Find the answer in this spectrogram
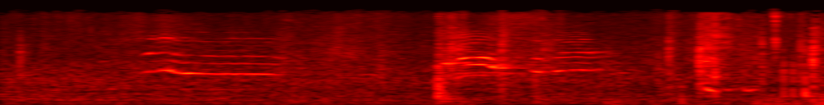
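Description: A domestic cat meowing twice: a short, slightly falling meow about a second in, and a second meow that rises and falls just after the middle. A sharp knock near the end.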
